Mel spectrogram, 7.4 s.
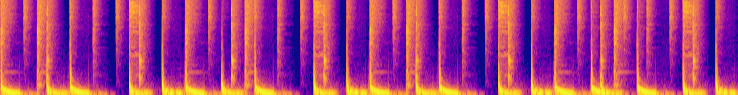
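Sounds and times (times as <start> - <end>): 
lounge house loop at 130 bpm: 0.0 - 7.3.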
